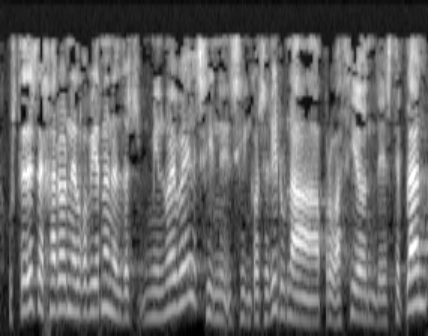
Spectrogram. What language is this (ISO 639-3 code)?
spa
